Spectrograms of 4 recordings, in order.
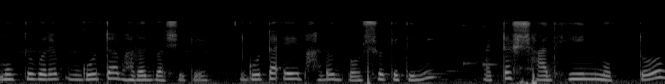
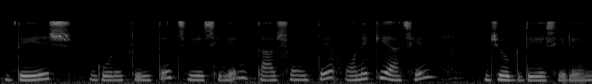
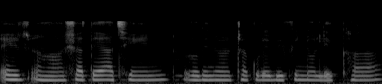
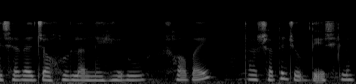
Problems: background sounds at intervals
